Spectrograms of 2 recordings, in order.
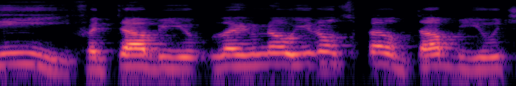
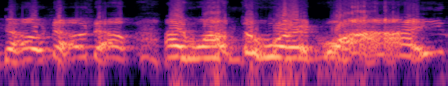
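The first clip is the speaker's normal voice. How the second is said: louder, higher, slowing down on the last words; exasperated protest; 6 semitones higher, 10 dB louder than usual. Retold or imitated. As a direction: insist at the machine in loud frustration. Arguing with the spell checker.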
